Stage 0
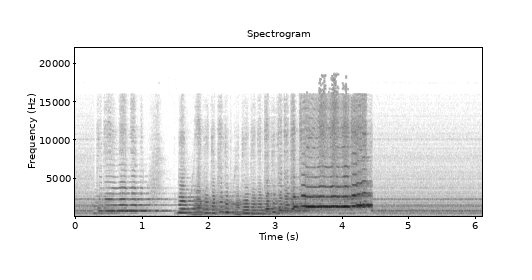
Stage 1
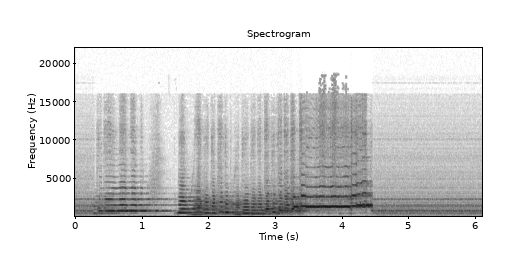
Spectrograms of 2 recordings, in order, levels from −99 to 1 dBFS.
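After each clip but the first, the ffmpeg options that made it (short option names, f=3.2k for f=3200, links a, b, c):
-af "alimiter=level_in=19.5dB:limit=-1dB:release=50:level=0:latency=1,volume=-7dB"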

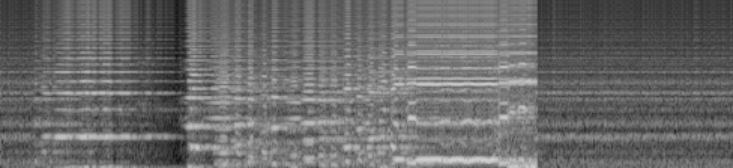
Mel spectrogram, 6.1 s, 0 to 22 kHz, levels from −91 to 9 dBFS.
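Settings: -af "equalizer=f=250:t=o:w=0.33:g=8,equalizer=f=630:t=o:w=0.33:g=-11,equalizer=f=3.15k:t=o:w=0.33:g=11,aeval=exprs='val(0)*sgn(sin(2*PI*1500*n/s))':c=same,volume=4dB"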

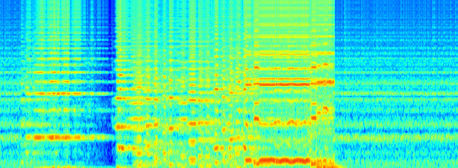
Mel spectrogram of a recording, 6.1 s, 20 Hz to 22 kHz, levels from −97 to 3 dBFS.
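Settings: -af "bandreject=f=50:t=h:w=6,bandreject=f=100:t=h:w=6,bandreject=f=150:t=h:w=6,volume=-4.5dB"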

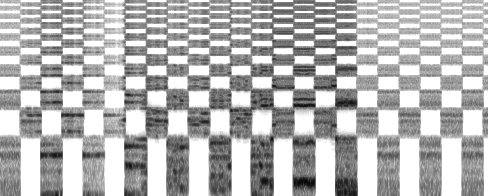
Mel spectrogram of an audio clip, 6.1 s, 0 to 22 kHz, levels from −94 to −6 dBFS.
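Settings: -af "afftfilt=real='re*gt(sin(2*PI*1.9*pts/sr)*(1-2*mod(floor(b*sr/1024/1300),2)),0)':imag='im*gt(sin(2*PI*1.9*pts/sr)*(1-2*mod(floor(b*sr/1024/1300),2)),0)':win_size=1024:overlap=0.75,volume=4dB"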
